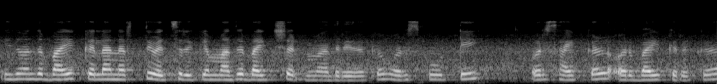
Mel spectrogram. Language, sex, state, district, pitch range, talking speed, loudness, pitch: Tamil, female, Tamil Nadu, Kanyakumari, 210-240 Hz, 140 wpm, -18 LUFS, 225 Hz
